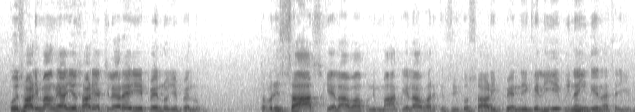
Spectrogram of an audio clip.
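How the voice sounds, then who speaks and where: A man's voice: on the high side, bright, forceful tone, slight background noise. A male spiritual teacher giving a devotional talk, scolding and admonishing his listeners. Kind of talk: devotional discourse.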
